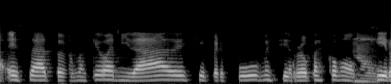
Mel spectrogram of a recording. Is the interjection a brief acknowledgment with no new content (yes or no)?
yes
